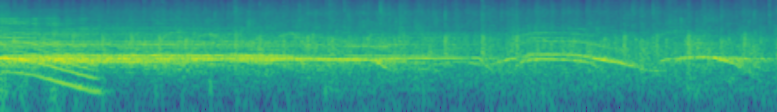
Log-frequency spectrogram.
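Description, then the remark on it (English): A crowd at a live show bursts into sustained applause as two guests are welcomed on stage, dense clapping holding steady for several seconds, with whoops and cheers rising over it in swooping, pitched calls. “Could you please give them a big round of applause now?”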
